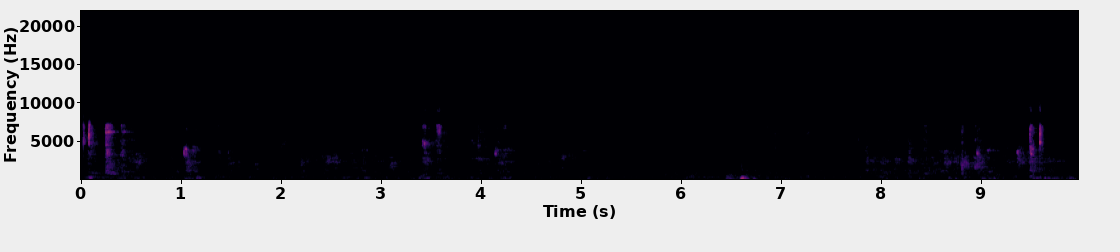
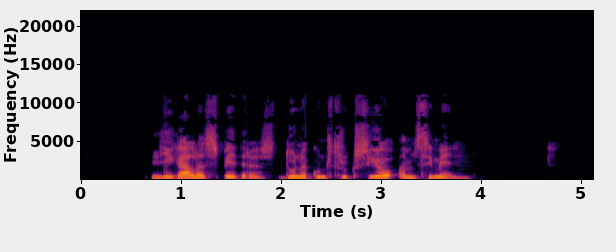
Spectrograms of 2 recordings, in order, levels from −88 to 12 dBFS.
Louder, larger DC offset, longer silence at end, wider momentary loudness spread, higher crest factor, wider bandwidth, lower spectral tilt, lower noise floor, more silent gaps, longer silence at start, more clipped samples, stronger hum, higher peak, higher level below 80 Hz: second, -57 LUFS vs -22 LUFS; neither; second, 0.05 s vs 1.25 s; first, 17 LU vs 10 LU; first, 36 dB vs 18 dB; second, 7.2 kHz vs 11 kHz; second, -1.5 dB/octave vs -6 dB/octave; about the same, -87 dBFS vs under -90 dBFS; neither; second, 0 s vs 0.7 s; neither; neither; second, -28 dBFS vs -6 dBFS; second, under -90 dBFS vs -64 dBFS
